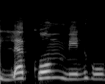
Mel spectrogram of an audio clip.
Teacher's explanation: ایک میم ساکن ہے، دوسرا میم متحرک ہے، دونوں کو ملا بھی دیا اور غنہ بھی کیا۔ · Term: ادغام شفوی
